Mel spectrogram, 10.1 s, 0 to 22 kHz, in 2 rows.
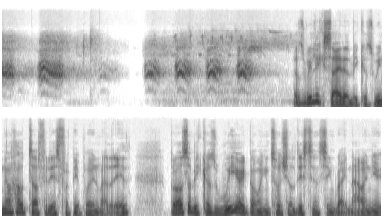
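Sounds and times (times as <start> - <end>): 
American crow cawing: 0.0 - 3.9
speech: 3.9 - 10.1.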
